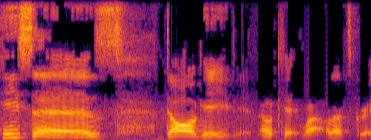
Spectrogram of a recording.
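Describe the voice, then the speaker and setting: Through noticeable background noise, a man speaks at a very slow pace. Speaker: mechanic video maker. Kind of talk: casual tutorial. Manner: unenthusiastic.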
